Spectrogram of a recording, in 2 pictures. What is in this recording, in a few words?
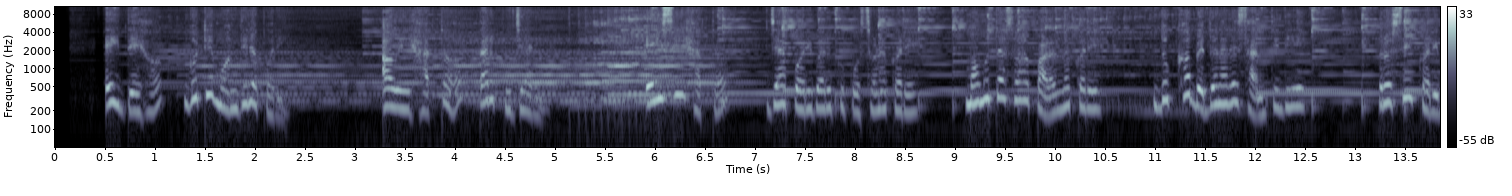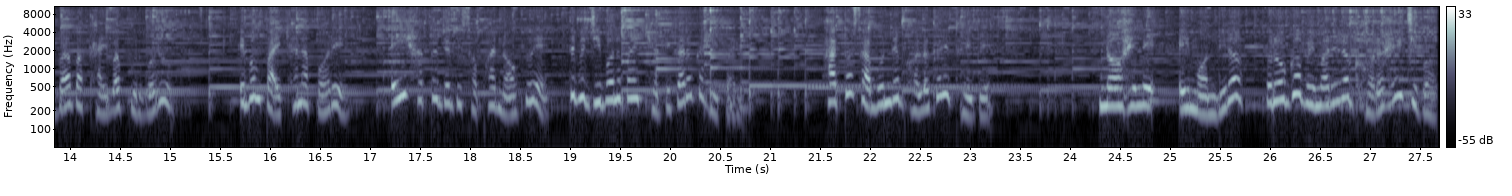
Oriya Female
